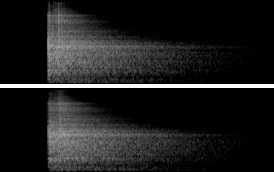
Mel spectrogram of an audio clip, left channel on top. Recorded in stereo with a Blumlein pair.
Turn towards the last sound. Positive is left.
turn(degrees=60)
